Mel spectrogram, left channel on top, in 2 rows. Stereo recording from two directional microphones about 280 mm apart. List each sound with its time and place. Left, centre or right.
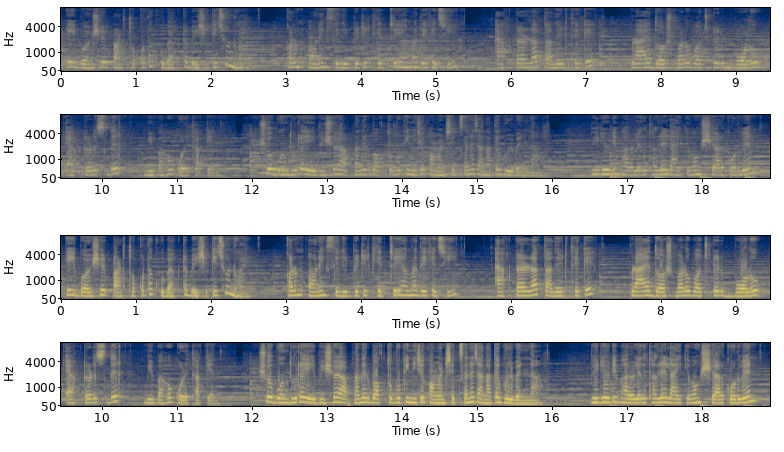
0.0 s a woman's voice: right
